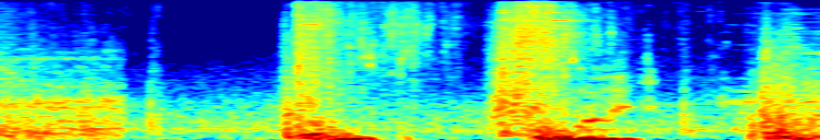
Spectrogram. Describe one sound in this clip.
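A sword strikes a skeleton with sharp clangs.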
